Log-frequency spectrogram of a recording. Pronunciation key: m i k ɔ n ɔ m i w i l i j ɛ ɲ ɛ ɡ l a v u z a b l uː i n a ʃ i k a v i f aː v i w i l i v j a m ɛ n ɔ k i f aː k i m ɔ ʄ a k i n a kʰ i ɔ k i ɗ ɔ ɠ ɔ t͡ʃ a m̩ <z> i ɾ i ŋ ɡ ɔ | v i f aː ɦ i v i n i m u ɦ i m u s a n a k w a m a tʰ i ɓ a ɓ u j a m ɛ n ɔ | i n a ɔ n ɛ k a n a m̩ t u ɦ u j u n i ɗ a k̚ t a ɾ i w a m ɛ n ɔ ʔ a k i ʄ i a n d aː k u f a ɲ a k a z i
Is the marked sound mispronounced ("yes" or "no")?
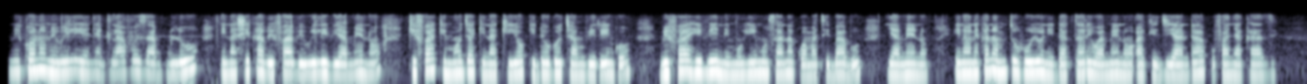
yes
